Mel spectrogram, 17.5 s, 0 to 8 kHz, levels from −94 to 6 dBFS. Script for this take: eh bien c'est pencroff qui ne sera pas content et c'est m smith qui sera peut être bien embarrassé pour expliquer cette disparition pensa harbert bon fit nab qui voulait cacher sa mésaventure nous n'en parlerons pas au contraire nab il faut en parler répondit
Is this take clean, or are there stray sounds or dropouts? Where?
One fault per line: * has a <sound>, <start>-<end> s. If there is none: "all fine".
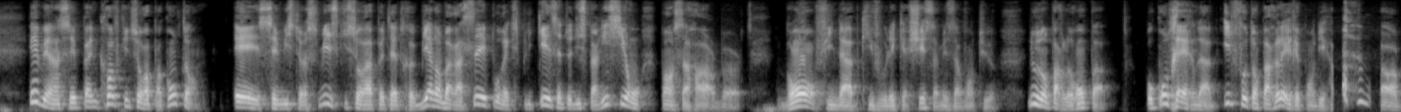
* has a throat clearing, 16.8-17.2 s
